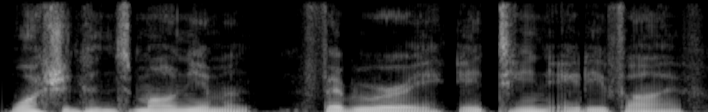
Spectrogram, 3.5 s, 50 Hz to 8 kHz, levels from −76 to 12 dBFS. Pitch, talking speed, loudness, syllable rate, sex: 90 Hz, 100 wpm, -17 LUFS, 4.3 syllables/s, male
